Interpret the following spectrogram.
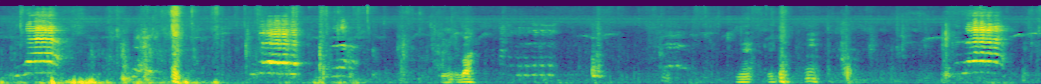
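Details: Goats kept as farm animals, being fed coconut pulp: several nasal, wavering bleats rise and fall between stretches of a man talking, with clicks and thuds around the pen.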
